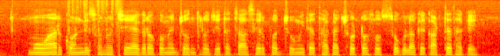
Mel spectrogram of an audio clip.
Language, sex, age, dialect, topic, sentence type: Bengali, male, 18-24, Western, agriculture, statement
